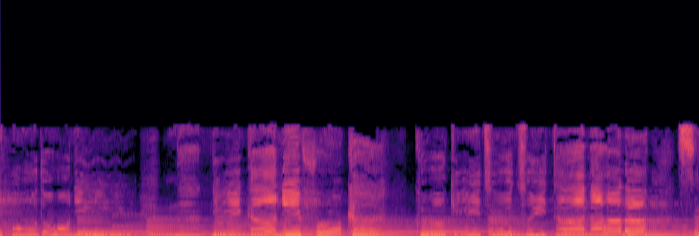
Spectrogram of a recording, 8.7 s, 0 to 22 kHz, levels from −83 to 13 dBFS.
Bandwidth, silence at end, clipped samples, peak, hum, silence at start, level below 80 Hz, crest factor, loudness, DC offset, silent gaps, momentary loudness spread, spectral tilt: 11 kHz; 0 s; under 0.1%; -6 dBFS; none; 0 s; -48 dBFS; 16 dB; -20 LUFS; under 0.1%; none; 8 LU; -4 dB/octave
